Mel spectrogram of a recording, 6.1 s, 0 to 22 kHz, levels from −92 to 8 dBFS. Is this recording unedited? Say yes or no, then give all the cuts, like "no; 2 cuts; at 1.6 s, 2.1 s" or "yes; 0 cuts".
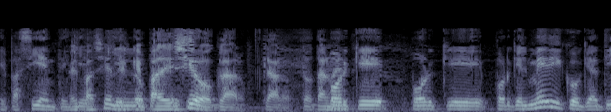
yes; 0 cuts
